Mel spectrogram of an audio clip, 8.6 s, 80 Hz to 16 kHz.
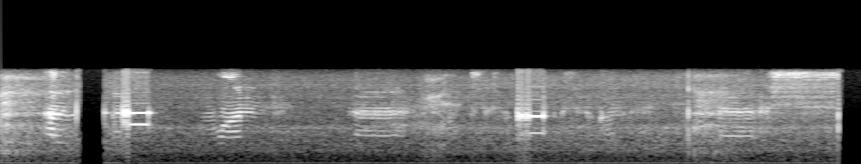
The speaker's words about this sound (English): I'm just going to try and dial 7273116. I'm just going to try and dial this with the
